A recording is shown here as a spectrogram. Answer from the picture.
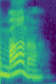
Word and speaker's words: Mana: No, Mana. Says right here, rhymes with Donna.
